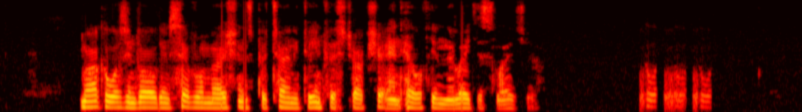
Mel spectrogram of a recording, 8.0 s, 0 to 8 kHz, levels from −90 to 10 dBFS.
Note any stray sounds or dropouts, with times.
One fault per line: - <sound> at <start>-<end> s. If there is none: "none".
- laugh at 6.4-7.1 s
